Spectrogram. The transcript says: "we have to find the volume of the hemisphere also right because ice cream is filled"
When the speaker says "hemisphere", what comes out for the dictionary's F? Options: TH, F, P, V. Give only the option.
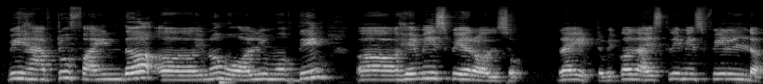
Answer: P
